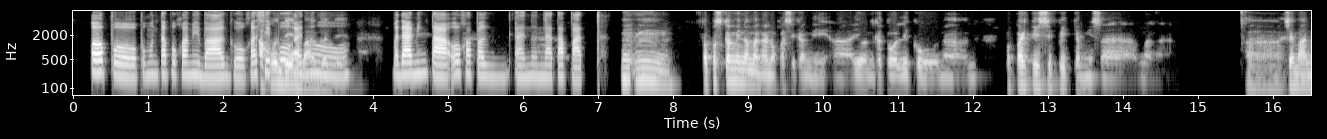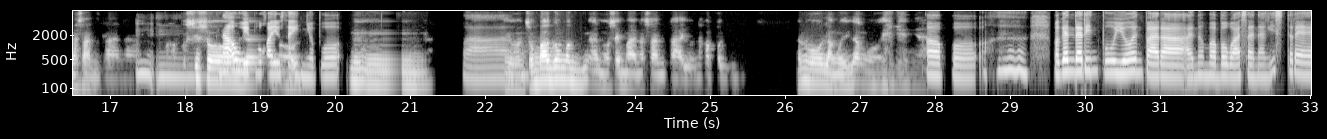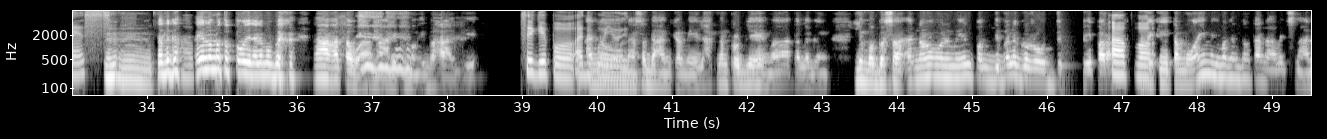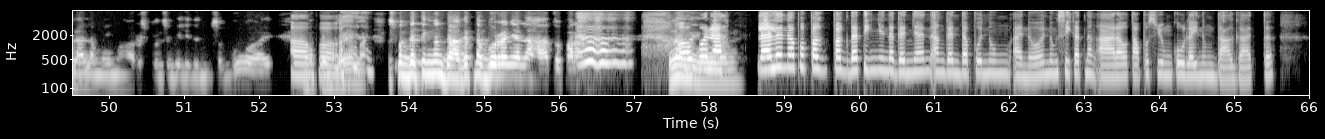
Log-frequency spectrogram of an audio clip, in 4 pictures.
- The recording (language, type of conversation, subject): Filipino, unstructured, Paano ka nagsimula sa paborito mong libangan?
- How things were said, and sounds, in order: static; dog barking; tongue click; "prosisyon" said as "posisyon"; distorted speech; tapping; laughing while speaking: "ganyan"; chuckle; other background noise; laughing while speaking: "ba?"; chuckle; chuckle; chuckle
